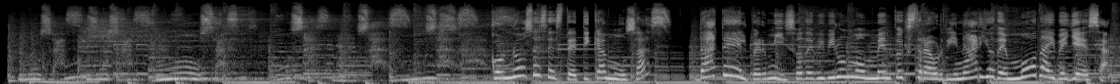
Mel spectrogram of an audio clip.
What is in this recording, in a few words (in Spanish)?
spot comercial; spots publicitarios; estetica musas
